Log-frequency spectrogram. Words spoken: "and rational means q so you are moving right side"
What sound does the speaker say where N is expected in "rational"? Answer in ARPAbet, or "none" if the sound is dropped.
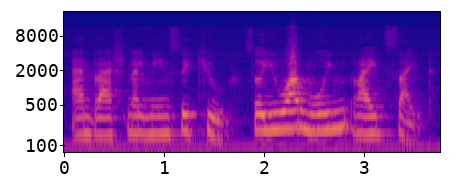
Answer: N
